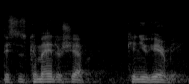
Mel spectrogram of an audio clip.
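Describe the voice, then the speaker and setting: An actor playing a steady, commanding military officer in a video game, speaking tersely and calmly. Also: male voice, mid-range voice, fast talker, slight background noise, natural voice. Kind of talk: game dialogue.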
